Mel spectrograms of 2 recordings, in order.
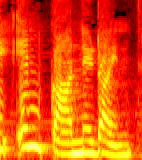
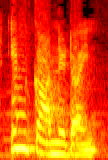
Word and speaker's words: incarnadine: शाम का वो था थोड़ा सा अटपटा, जिसकी प्रोनाउंसिएशन थी थोड़ी सी मुश्किल, और वो थी इनकार्नेडाइन। इनकार्नेडाइन, INCARNADINE, इनकार्नेडाइन।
